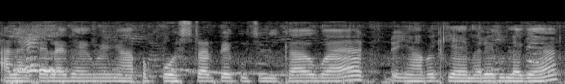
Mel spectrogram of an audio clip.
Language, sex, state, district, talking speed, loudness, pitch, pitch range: Hindi, male, Chandigarh, Chandigarh, 190 wpm, -14 LUFS, 155 Hz, 150-160 Hz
